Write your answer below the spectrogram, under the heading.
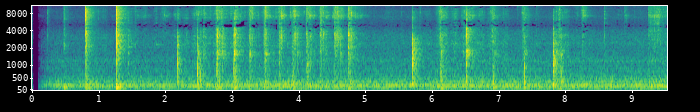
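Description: A cleaver chopping garlic on a wooden cutting board: sharp, irregular knocks of the blade striking the board, about two to three a second, with a short pause midway.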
